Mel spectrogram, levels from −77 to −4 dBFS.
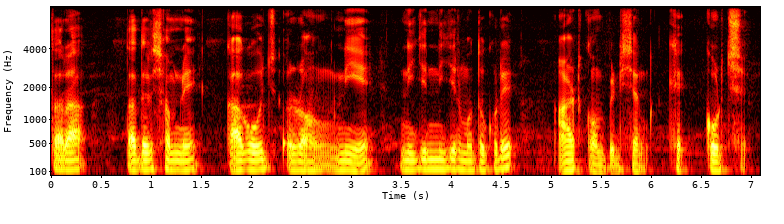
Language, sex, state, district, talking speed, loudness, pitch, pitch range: Bengali, male, West Bengal, Cooch Behar, 110 wpm, -20 LUFS, 115 Hz, 115-120 Hz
